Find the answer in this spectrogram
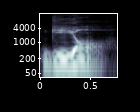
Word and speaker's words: Guyon: When I first read the autobiographies of John Bunyan and Madame Guyon, properly pronounced Guyon, I was encouraged by the fact that they too had suffered greatly for their faith in Christ.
